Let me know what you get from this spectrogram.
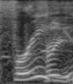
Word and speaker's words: Fries: Fries, F-R-I-E-S. You can eat those back in Virginia, back north. It's actually pronounced freeze.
